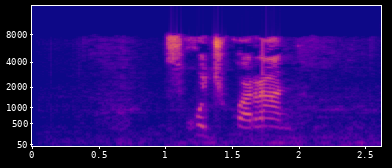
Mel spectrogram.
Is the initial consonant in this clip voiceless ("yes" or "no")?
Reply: yes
